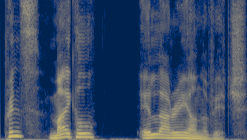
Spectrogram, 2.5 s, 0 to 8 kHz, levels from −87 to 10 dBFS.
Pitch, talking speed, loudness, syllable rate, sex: 160 Hz, 75 wpm, -17 LUFS, 4.7 syllables/s, male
